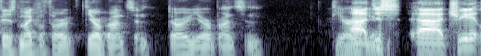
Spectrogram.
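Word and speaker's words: Thorbjørn: all their names and they just say it like there's no J so thoron thornson that's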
